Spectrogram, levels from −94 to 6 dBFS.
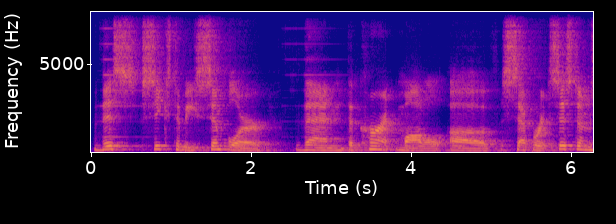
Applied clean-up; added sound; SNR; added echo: neural separator model SepFormer DNS4.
